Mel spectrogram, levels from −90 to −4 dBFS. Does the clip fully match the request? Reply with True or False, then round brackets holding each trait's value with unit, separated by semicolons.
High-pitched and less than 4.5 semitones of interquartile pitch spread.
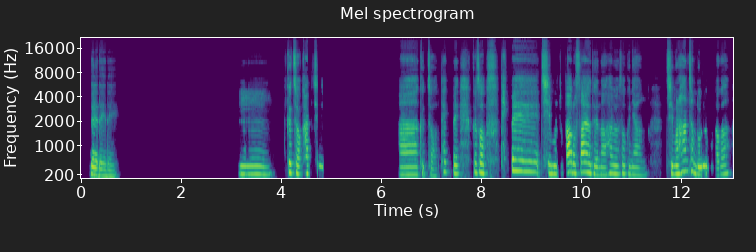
True (225 Hz; 3.5 semitones)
